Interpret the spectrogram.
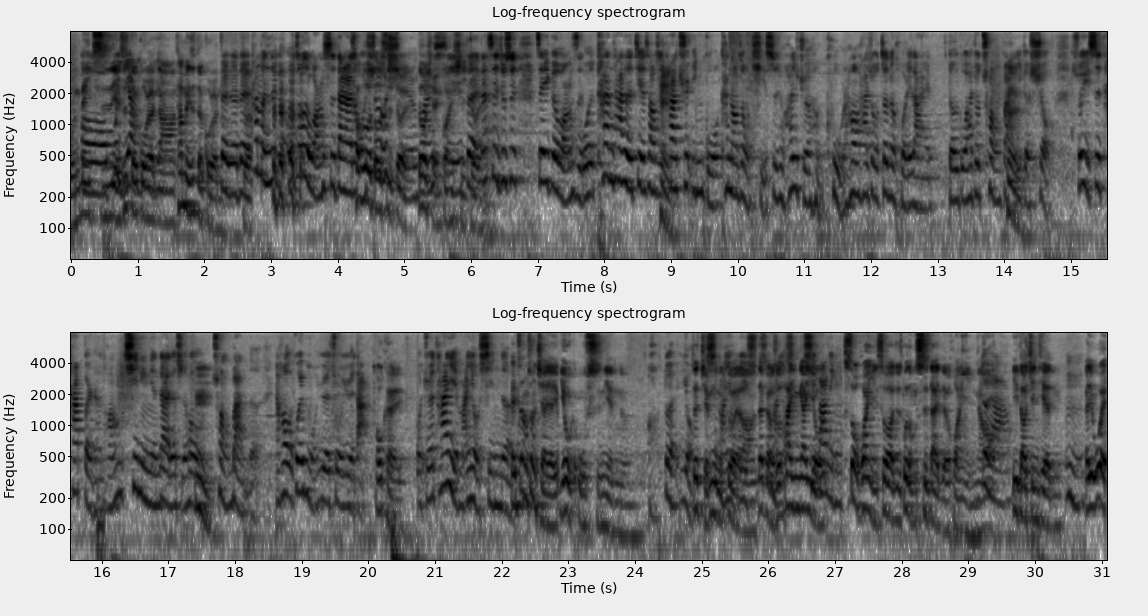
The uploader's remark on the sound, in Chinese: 本集白噪音指數：蚊風級 1/5。錄音地點： The Gathering Cafe 齊客咖啡。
